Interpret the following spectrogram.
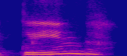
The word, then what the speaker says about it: cleaned: And when we say cleaned, the final sound is d, right? That means ud, d.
